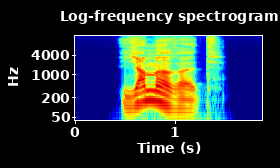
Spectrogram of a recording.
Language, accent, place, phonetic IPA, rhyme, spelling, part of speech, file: German, Germany, Berlin, [ˈjaməʁət], -aməʁət, jammeret, verb, De-jammeret.ogg
- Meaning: second-person plural subjunctive I of jammern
